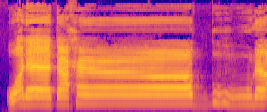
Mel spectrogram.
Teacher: ضاد کے اوپر تشدید ہے، مشدد ہے، اور یہ مد لازم کے بعد ہے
